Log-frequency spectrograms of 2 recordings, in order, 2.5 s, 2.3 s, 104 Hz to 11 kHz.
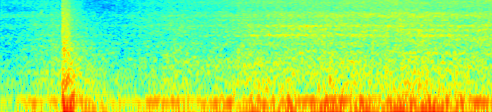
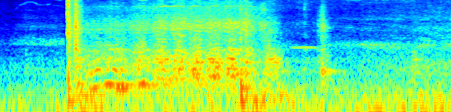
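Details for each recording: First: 1966 Ford Ranchero, factory V8, with good spark and fuel, still needs to warm up: catches after a brief crank and settles into a steady, even idle with a smooth low rumble; normal idle. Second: 1966 Ford Ranchero cranking without starting after pumping the throttle; starter turns the engine but it never fires, no spark found; owner suspects bad points or condenser.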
